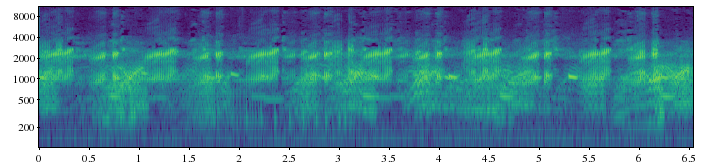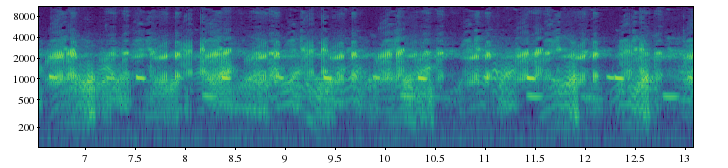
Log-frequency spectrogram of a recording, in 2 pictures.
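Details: Numerous frogs fill the night with a constant chorus: grating pulsed croaks come in rhythmic bursts, punctuated by brief clear hoots at varying pitches, with no other sounds present.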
